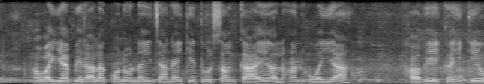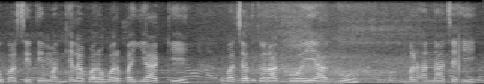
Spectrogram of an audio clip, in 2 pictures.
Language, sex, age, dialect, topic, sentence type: Chhattisgarhi, male, 18-24, Eastern, banking, statement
